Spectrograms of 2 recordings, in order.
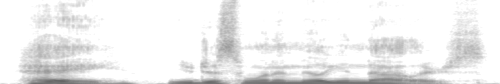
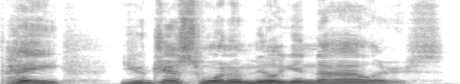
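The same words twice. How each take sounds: First: It is said flatly, with little pitch change. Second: It is said excitedly, faster, louder and higher. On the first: The speaker calls it wrong. "Would it sound like this?" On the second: The speaker calls it right. "You would probably be excited. Your rate, your volume, your pitch would all go up"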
